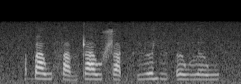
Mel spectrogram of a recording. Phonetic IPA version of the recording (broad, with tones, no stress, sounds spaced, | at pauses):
ɓ a˧ w f a˨˩˨ m ʈ a˧ w ʂ a˨˩ k̚ ʔ ɨ˧˥ ə̯ j ɨ˧ ʔ ə˧ w l ə˧ w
